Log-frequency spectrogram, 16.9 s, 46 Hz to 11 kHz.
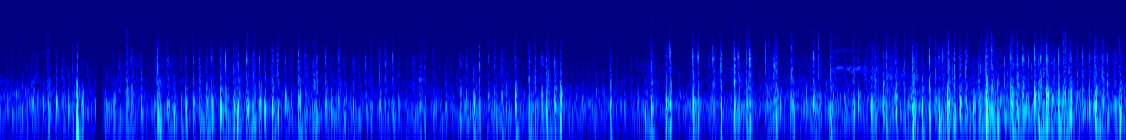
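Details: Paso Fino horses, two ridden together across the sound board at Asheville Alive 2022, Piedmont Paso Fino Horse Association day; fast, even drumming of hooves on wood, a steady rapid patter throughout.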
